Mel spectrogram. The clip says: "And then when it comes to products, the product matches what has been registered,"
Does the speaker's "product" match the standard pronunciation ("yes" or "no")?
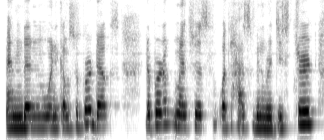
yes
